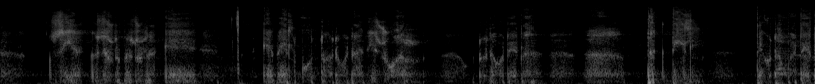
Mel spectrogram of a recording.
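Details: Man with the neurological disease dystonia, which in his case impairs control of his neck movements and can affect other body parts; he speaks without voice tone, in a whisper: whispered voice (aphonia) from dystonia.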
